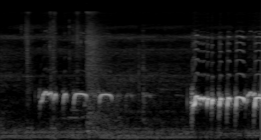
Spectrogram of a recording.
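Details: Local zebra dove kept as a lure bird: a softer series of drawn-out coos, then a loud, rapid run of clipped bubbling coo notes.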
